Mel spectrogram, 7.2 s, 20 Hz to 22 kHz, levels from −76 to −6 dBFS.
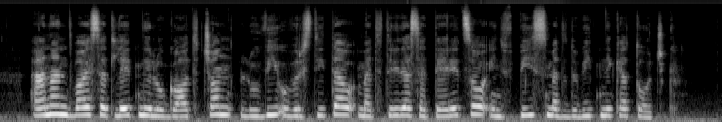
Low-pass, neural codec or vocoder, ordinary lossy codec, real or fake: none; none; none; real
